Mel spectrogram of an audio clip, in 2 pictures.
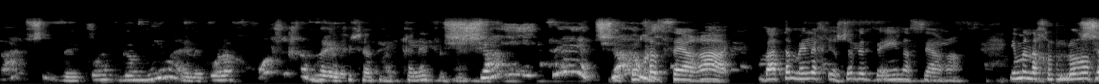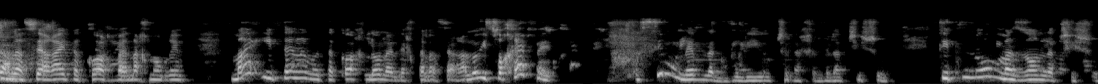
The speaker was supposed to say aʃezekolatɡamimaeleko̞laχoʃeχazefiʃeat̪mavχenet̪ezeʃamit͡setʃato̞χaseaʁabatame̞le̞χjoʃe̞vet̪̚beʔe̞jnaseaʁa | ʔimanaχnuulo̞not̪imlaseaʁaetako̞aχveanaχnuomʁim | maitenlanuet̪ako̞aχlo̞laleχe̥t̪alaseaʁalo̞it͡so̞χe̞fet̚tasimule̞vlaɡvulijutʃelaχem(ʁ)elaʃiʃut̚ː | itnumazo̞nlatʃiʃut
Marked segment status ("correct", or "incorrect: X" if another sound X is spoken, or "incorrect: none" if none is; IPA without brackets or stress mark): incorrect: v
